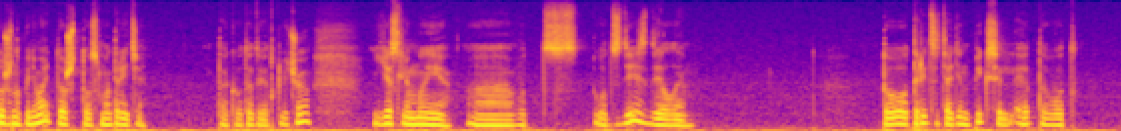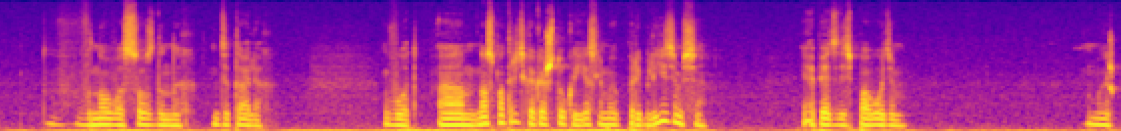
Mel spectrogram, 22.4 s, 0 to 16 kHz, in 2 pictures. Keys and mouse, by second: 12.1-18.1 drag, 18.2-19.5 middle drag, 19.5-22.4 drag.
